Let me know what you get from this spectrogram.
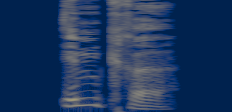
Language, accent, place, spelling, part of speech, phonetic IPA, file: German, Germany, Berlin, imkre, verb, [ˈɪmkʁə], De-imkre.ogg
- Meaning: inflection of imkern: 1. first-person singular present 2. first/third-person singular subjunctive I 3. singular imperative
